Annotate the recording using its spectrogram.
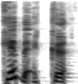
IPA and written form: keˈbɛk (Quebec)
